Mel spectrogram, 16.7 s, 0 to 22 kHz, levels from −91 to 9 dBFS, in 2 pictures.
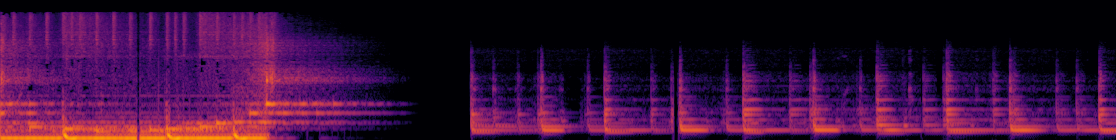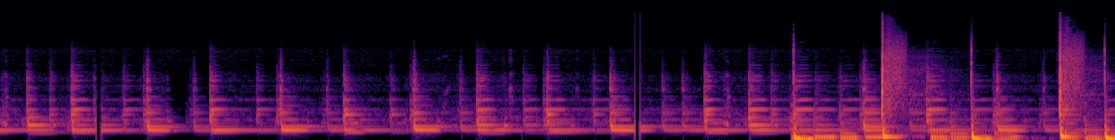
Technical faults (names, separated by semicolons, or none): gap at a join of encoded pieces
